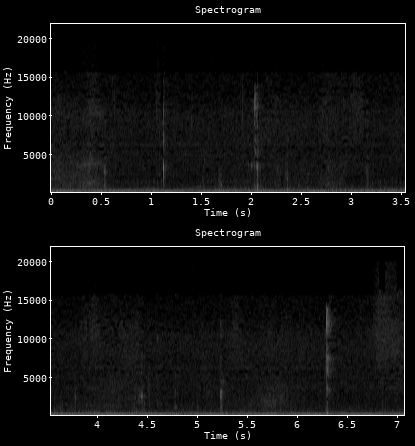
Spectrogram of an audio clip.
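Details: Domestic cat purring while being combed, a low continuous rumble under scattered sharp clicks and soft scraping from the comb, recorded indoors in a small room.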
